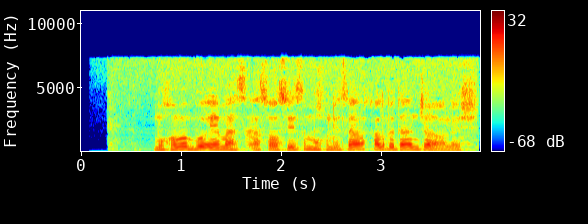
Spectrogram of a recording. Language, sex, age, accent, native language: Uzbek, male, 18-24, Navoiy, Uzbek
